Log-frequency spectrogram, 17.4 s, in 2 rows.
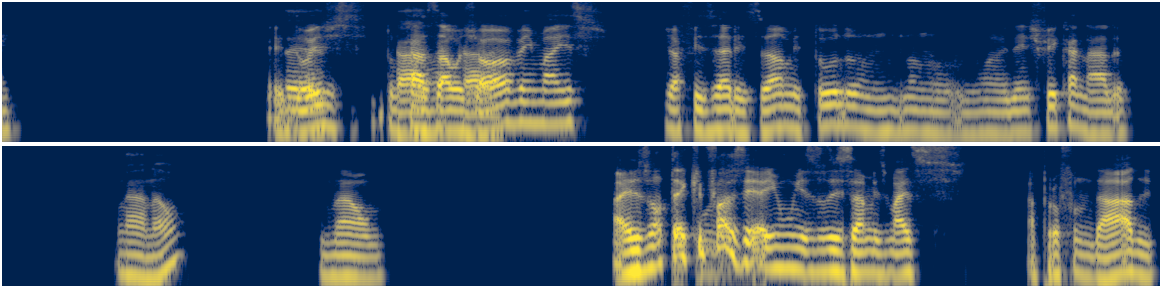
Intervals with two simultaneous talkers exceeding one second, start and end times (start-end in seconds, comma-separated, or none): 2.1-3.8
